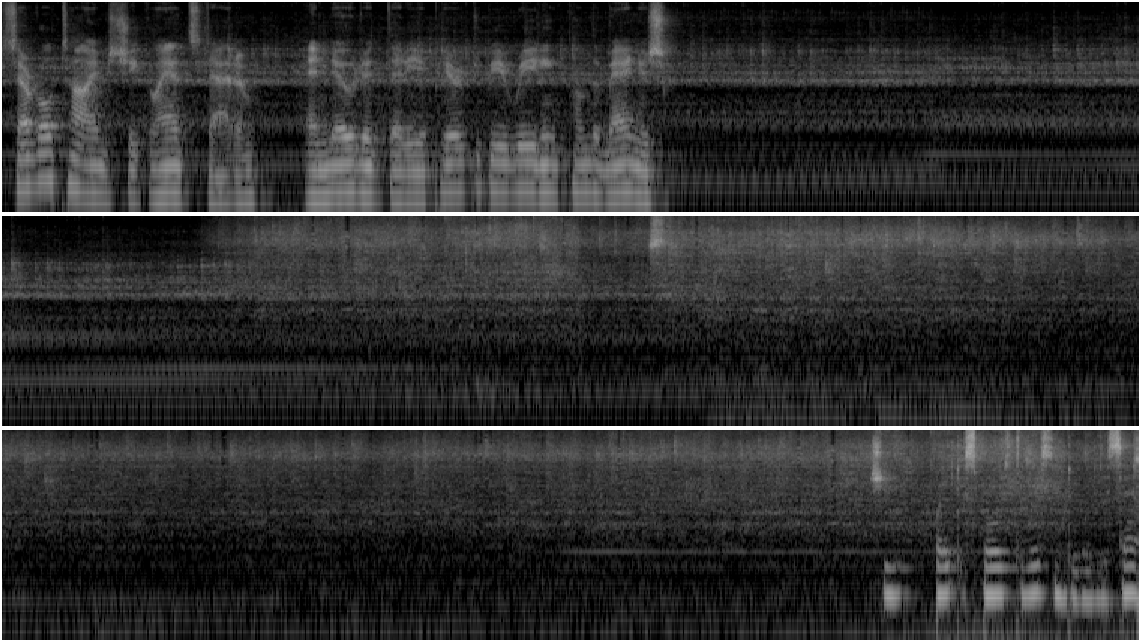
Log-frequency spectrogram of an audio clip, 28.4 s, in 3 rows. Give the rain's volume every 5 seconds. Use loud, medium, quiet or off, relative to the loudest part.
off, off, loud, loud, medium, loud.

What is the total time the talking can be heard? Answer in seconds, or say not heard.
8 s.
